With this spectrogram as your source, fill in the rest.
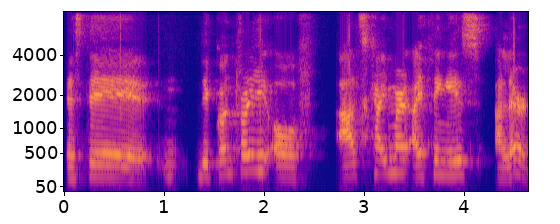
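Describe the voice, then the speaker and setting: In a Spanish accent, a man talks very slowly at a high pitch with ordinary pitch variation. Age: 40s. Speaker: interviewer, rental business owner. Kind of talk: interview.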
